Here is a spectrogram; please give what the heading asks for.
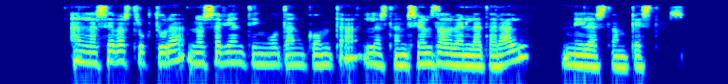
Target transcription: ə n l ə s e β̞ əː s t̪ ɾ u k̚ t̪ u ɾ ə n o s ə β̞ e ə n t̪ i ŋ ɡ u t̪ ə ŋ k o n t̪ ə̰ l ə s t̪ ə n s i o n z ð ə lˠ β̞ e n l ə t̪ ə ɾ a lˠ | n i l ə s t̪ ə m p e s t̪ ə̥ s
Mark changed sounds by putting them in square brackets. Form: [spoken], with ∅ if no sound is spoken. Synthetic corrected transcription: ə n l ə s e β̞ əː s t̪ ɾ u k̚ t̪ u ɾ ə n o s ə β̞ [i] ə n t̪ i ŋ ɡ u t̪ ə ŋ k o [m] t̪ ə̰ l ə s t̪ ə n s i o n z ð ə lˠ β̞ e n l ə t̪ ə ɾ a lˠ | n i l ə s t̪ ə m p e s t̪ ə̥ s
